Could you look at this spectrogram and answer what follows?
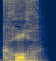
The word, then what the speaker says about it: Koch: Okay, so there are two ways to pronounce it. – Okay. – Which is Heckler and Koch, as you said. – Nice. – And Heckler und Koch, which is the German pronunciation.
